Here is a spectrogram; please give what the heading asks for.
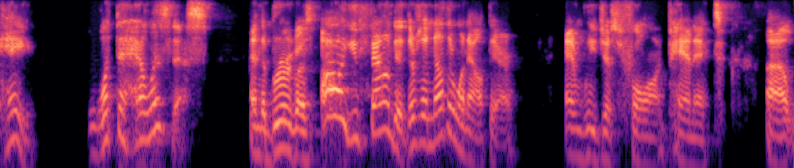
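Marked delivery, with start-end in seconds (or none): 0.0-2.1 imitated high-pitched, incredulous demand; alarmed confrontation. Partner confronts brewer over the rod, alarmed demand. 3.2-5.2 imitated high-pitched pleasant surprise; surprised discovery. Brewer to partner who found the rod, surprised. Brewer's acted reaction to the find.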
